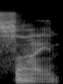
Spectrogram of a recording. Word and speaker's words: sine: them all okay identify sine j as a fraction so it's not sin it's sign it's red it's it's pronounced sine it's written s i n okay so sine j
